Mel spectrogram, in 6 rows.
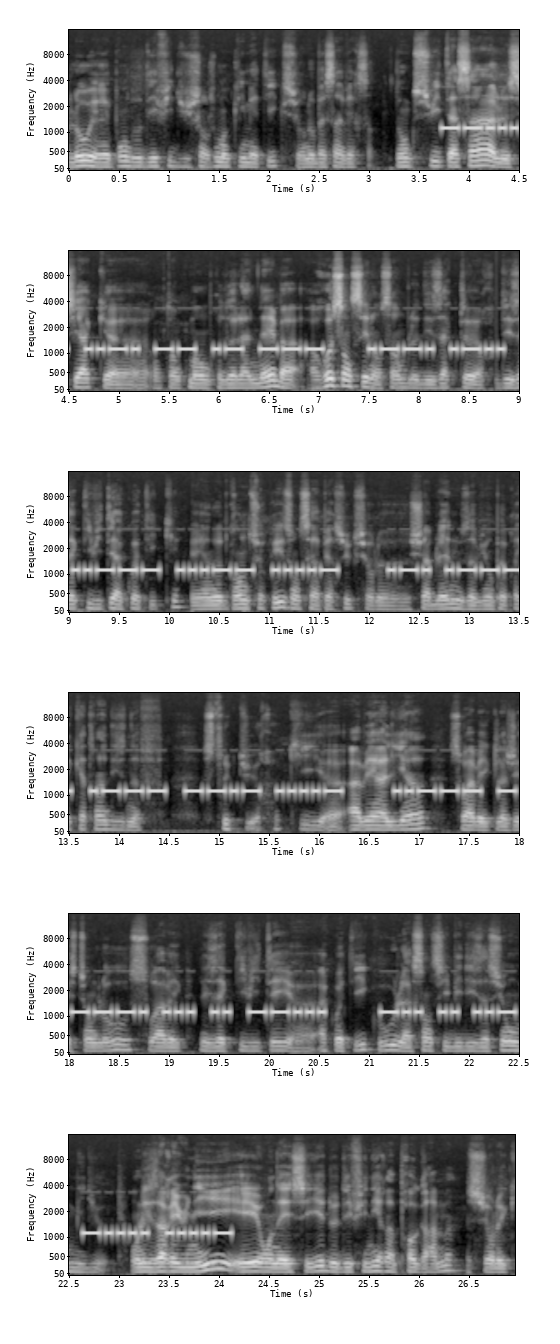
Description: Morse code, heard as a keyed tone, hand-sent with a paddle, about 20 wpm, 1130 Hz. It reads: 7FMAO PL234 RJJQ4 29SI7 DIU64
